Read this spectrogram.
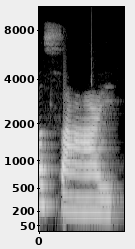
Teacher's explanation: ทรเปลี่ยนเสียงเป็นซอ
